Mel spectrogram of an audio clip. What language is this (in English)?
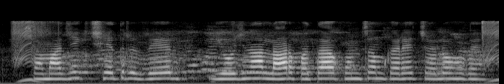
Magahi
